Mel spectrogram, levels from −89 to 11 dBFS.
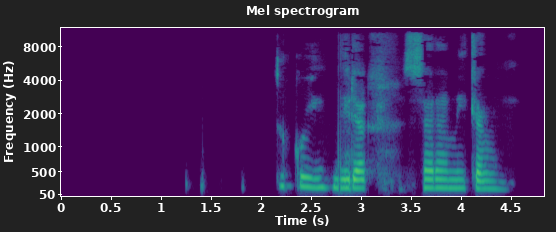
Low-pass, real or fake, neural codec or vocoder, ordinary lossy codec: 10.8 kHz; fake; autoencoder, 48 kHz, 32 numbers a frame, DAC-VAE, trained on Japanese speech; MP3, 48 kbps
